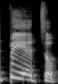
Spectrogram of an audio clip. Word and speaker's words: piezo: That is how you say that, by the way. It's not a pizza pickup, it's not a piezo, it's a piezo. Maybe a little bit of that, it's a piezo pickup.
